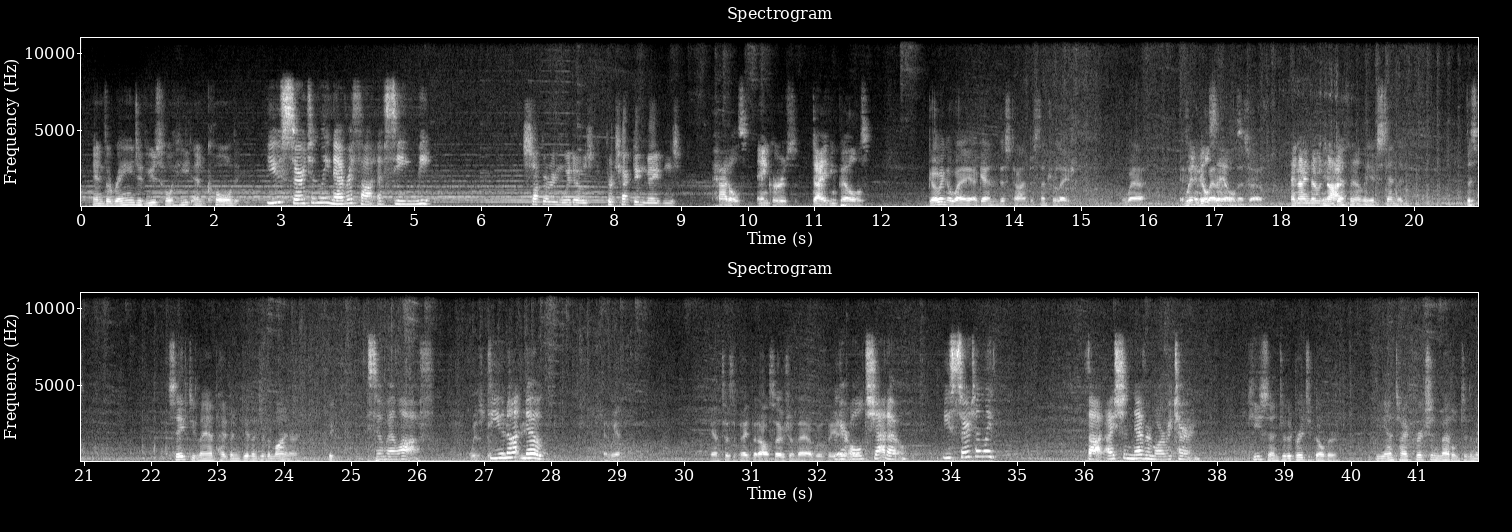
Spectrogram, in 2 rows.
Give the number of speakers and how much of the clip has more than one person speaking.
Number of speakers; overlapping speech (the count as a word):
five, about 8%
